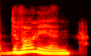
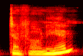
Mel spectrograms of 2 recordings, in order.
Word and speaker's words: Devonian: Yeah, Devonian. I was just making the connection to your first name. The only difference is I was like, Devonian?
